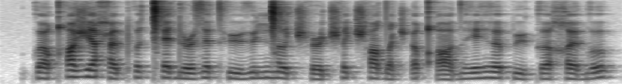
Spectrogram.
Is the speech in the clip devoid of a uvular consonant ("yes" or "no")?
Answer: no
